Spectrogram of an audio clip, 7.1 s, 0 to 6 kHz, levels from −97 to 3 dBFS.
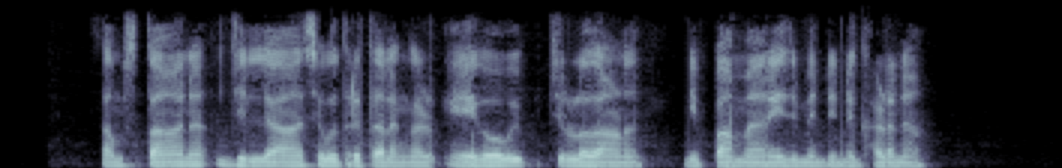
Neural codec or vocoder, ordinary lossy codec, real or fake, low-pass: none; AAC, 48 kbps; real; 5.4 kHz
